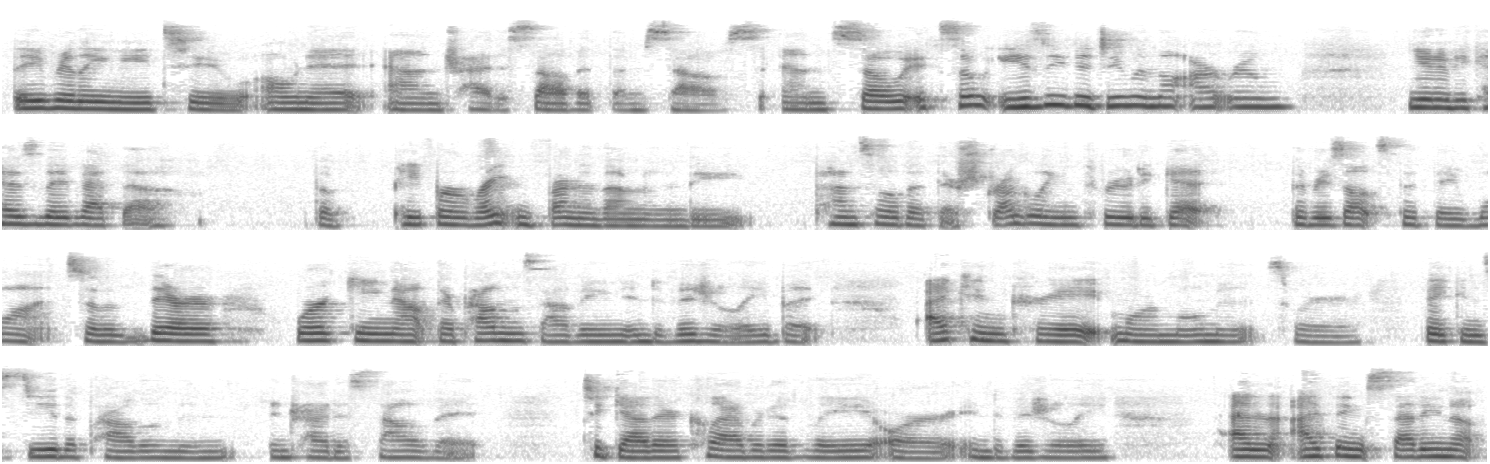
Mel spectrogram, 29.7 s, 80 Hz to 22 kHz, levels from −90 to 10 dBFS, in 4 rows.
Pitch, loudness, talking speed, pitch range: 210 Hz, -29 LUFS, 170 wpm, 200-230 Hz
